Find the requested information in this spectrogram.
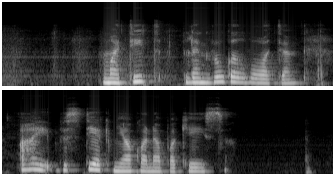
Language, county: Lithuanian, Kaunas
